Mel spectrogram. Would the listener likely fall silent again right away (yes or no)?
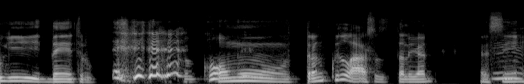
no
